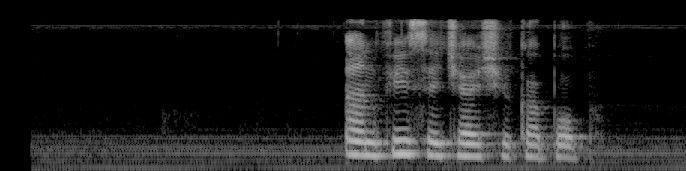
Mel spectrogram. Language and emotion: Russian, neutral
